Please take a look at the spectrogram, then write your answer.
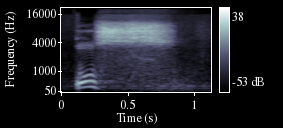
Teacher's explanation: موٹا کریں. قاف کو بھی آپ نے موٹا رکھنا ہے اور صاد کو بھی. صاد کو قاف سے بھی زیادہ موٹا رکھنا ہے.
